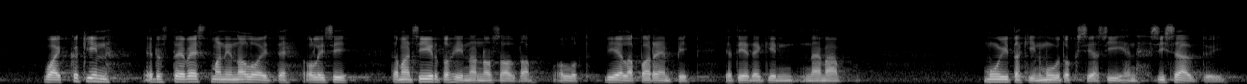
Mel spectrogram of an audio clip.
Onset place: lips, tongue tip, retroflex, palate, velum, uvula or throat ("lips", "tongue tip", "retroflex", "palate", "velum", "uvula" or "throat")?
lips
